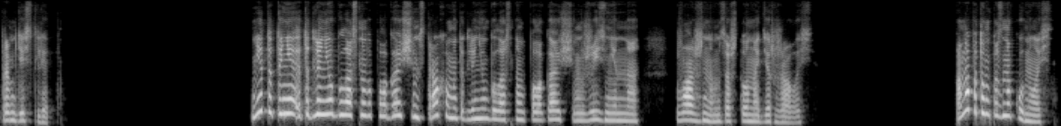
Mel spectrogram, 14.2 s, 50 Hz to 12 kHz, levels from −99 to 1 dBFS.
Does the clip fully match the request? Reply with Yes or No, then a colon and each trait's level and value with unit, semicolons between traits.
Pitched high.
Yes: high, 225 Hz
